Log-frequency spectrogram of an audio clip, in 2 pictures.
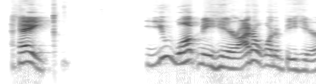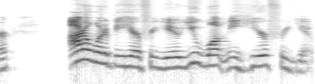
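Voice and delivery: swooping, sarcastic, cocky wrestler persona, taunting. Imagining the other speaker walking around the ring: imitating a sarcastic wrestler persona. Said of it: "I could see you walking around the ring like".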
